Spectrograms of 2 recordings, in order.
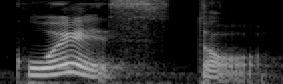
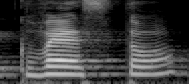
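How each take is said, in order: First: The opening sounds like a smooth kw. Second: The opening sounds like a croaking kv. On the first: The speaker calls it right. "а questo" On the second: The speaker calls it wrong. "не квакаємо з вами. Не questo"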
